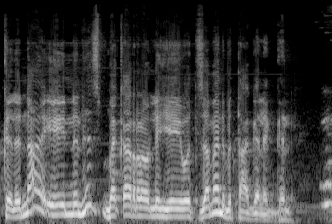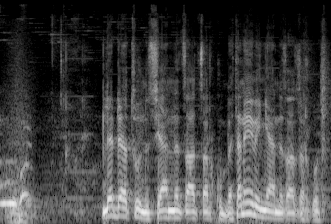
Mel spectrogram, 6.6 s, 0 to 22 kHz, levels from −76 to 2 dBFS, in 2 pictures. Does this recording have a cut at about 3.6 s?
yes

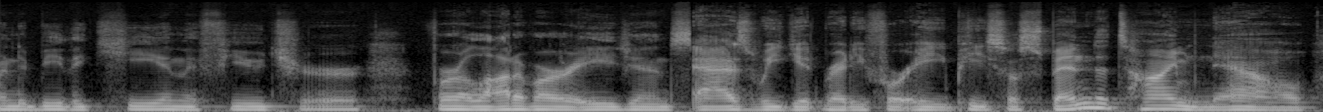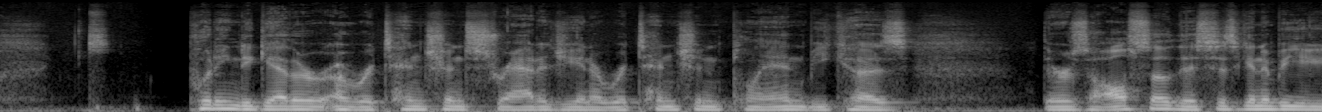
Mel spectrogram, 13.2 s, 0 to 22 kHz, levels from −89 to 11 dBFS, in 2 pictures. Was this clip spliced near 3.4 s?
yes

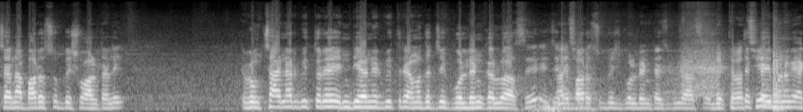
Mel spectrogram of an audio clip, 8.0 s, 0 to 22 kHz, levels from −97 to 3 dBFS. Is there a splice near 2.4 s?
no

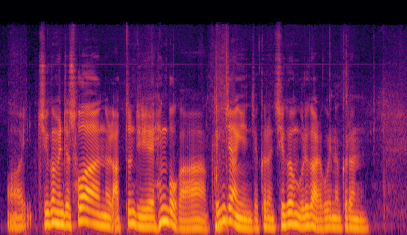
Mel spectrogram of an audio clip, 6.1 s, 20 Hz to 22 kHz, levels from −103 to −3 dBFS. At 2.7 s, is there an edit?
yes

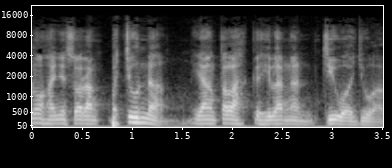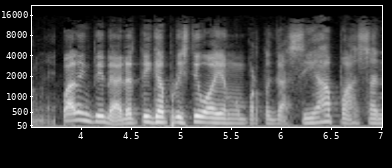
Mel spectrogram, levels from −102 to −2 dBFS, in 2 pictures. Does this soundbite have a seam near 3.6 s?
yes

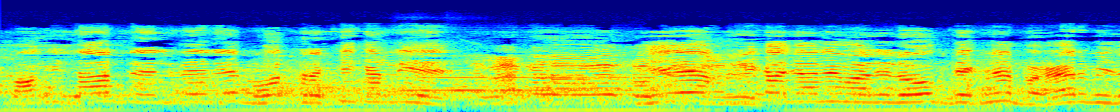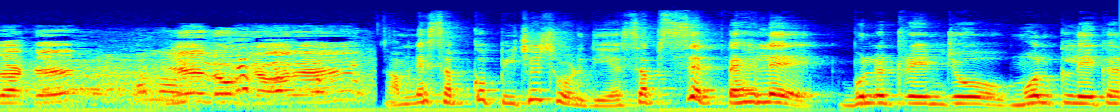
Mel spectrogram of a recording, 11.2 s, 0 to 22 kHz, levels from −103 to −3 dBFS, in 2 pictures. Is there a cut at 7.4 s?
yes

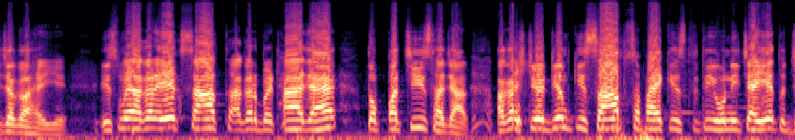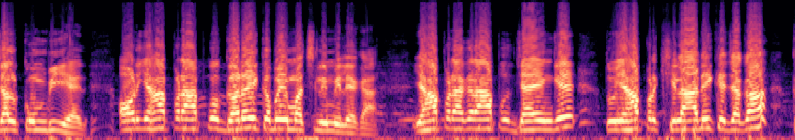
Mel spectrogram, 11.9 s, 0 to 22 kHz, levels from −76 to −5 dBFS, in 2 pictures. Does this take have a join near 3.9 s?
yes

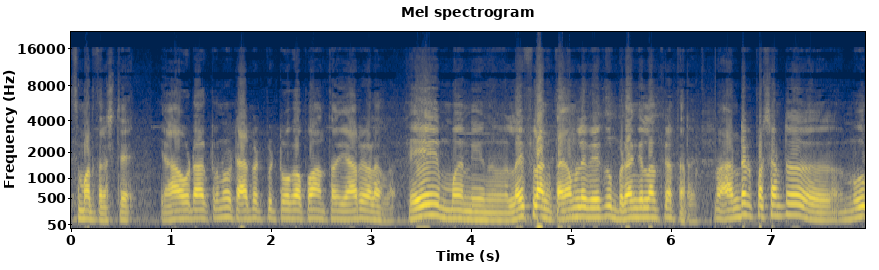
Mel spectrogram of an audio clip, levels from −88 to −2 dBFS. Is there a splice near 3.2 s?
yes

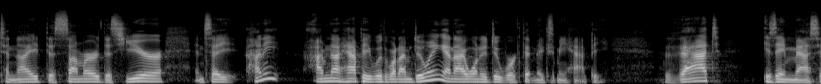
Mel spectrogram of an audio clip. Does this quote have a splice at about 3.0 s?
yes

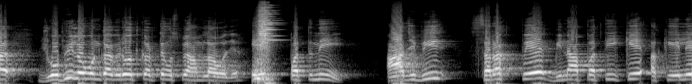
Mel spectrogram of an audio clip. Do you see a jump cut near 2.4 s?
yes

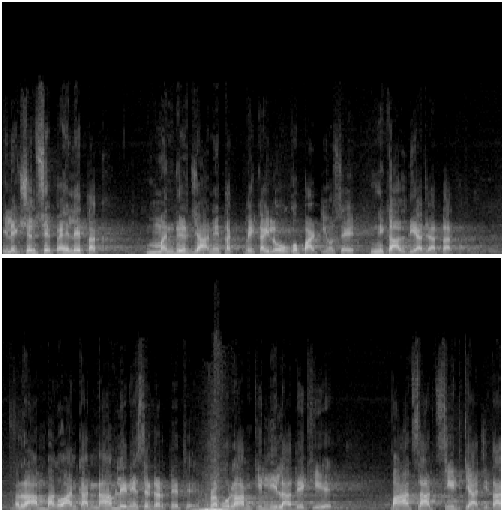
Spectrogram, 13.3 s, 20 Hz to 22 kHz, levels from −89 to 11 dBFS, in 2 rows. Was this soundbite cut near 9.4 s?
yes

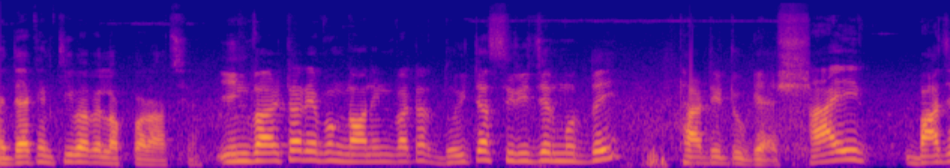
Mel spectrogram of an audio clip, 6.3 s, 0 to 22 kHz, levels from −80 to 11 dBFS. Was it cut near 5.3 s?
yes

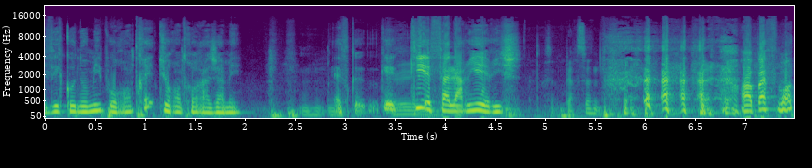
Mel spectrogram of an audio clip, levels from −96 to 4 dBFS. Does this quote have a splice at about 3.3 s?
yes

